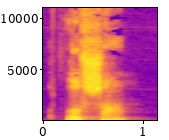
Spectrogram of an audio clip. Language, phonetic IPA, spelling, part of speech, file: Ukrainian, [ɫɔˈʃa], лоша, noun, Uk-лоша.ogg
- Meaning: foal, colt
